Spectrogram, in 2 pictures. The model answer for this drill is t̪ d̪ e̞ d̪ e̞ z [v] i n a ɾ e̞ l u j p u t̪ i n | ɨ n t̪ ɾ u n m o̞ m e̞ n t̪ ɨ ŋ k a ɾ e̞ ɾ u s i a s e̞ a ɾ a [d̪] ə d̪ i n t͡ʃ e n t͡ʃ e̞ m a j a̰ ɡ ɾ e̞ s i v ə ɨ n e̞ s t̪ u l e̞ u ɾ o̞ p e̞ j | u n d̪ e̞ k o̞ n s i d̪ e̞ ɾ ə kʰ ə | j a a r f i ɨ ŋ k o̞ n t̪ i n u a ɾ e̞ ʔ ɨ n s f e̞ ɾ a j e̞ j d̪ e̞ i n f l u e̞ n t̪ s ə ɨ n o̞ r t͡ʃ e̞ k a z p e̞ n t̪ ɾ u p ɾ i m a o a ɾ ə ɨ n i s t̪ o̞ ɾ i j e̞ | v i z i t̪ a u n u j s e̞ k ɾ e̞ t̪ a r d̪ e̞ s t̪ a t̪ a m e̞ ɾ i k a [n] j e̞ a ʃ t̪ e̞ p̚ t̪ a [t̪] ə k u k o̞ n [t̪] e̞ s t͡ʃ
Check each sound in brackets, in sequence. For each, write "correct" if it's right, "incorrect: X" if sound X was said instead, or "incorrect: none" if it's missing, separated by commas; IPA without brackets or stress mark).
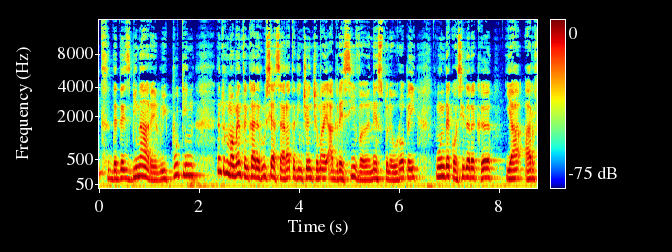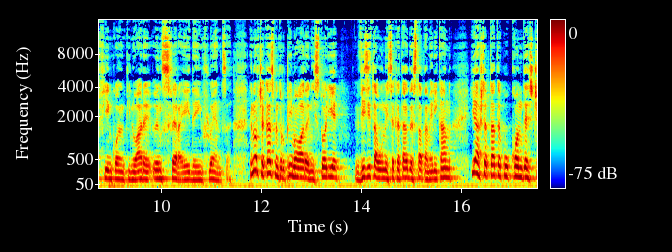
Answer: incorrect: b, incorrect: t̪, correct, correct, incorrect: d̪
